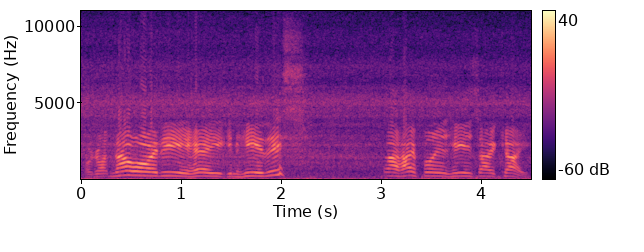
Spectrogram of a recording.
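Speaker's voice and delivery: loud, high shout to camera; calling over noise. Real, not acted. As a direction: shout to be heard over the water.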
